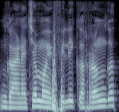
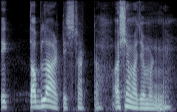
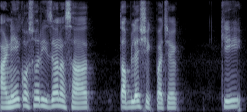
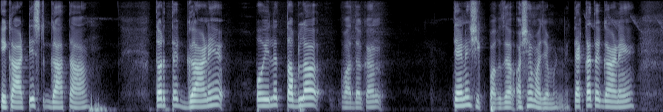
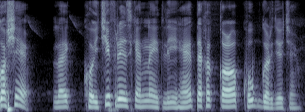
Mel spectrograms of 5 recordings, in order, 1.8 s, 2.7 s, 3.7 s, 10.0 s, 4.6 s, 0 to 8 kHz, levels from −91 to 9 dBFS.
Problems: background sounds at intervals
